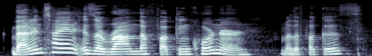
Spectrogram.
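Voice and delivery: ordinary delivery

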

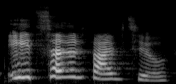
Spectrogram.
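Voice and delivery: slow, loud, spelled-out dictation. Real, not acted. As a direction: say each digit slowly and loudly. Dictating code to be written.

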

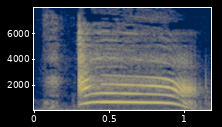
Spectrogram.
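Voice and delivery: high squeal of delight; delighted shriek; excited cry. Real, not acted. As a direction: squeal at the picture. Excited at picture.

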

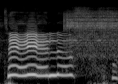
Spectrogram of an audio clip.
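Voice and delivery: high, loud, drawn-out Telefon call; high shouted call. Acted. Phone keeps ringing, voice calls out high and loud. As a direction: yell Telefon up high so the house hears.

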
